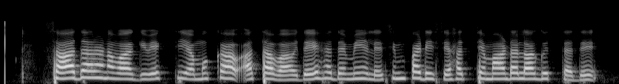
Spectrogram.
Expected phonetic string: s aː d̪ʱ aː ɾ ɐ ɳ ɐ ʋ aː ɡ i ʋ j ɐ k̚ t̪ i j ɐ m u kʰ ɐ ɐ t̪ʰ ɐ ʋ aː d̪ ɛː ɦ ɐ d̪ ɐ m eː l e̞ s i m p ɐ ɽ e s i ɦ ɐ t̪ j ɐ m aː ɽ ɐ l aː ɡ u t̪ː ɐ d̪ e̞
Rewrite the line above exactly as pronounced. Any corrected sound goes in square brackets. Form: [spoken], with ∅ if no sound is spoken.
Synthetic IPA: s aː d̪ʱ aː ɾ ɐ ɳ ɐ ʋ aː ɡ i ʋ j ɐ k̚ t̪ i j ɐ m u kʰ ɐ ɐ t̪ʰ ɐ ʋ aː d̪ ɛː ɦ ɐ d̪ ɐ m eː l e̞ s i m p ɐ ɽ [i] s i ɦ ɐ t̪ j ɐ m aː ɽ ɐ l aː ɡ u t̪ː ɐ d̪ e̞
